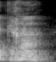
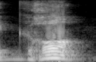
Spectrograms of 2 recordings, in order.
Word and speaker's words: grand: Se eu pronunciar aqui gras, pode ser que o francês vai entender como grão, aqueles grão de arroz, de feijão. Gras. E não é grain, é grand, grand.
